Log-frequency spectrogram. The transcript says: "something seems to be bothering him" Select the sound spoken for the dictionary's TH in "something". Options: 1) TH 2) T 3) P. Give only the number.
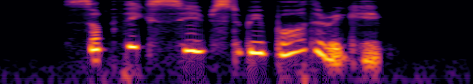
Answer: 1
